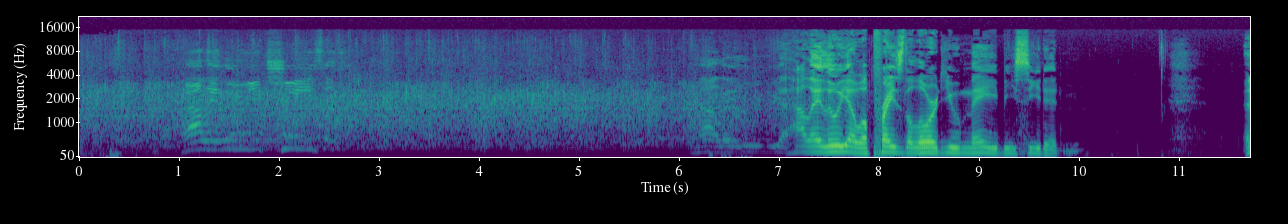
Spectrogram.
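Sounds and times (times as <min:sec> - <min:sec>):
audience clapping hands in praise: 0:00.0 - 0:07.6
speech: 0:01.2 - 0:02.6, 0:06.4 - 0:10.0.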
